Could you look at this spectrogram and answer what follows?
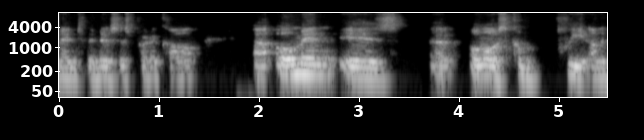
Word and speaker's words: Omen: then there's the Omen, is that how you pronounce it? Omen, yes.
